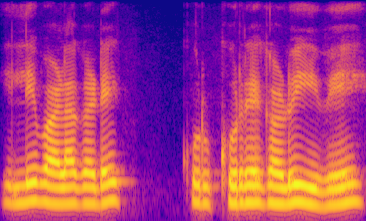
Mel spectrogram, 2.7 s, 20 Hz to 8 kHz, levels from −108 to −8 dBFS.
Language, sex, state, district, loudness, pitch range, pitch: Kannada, female, Karnataka, Bidar, -16 LUFS, 180-195 Hz, 185 Hz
